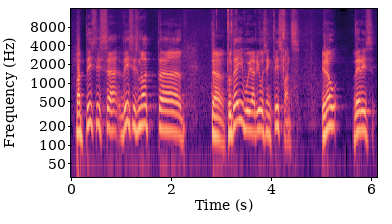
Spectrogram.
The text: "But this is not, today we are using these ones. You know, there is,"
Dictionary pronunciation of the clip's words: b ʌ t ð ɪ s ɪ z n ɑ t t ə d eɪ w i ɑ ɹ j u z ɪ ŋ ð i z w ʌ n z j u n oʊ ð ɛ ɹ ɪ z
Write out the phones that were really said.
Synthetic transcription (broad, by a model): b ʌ t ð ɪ s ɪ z n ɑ t t ə d eɪ w i ɑ ɹ j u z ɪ ŋ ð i s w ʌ n s j u n oʊ ð ɛ ɹ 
